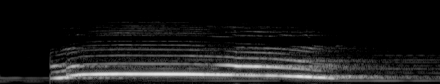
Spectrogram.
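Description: A single long canine howl that rises quickly to a held pitch and falls away after about three seconds, over a soft, steady ambient-music drone.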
